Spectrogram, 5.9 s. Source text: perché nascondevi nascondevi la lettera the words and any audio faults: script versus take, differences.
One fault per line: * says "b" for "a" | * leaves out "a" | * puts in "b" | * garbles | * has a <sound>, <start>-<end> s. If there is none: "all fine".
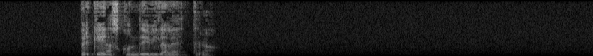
* leaves out "nascondevi"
